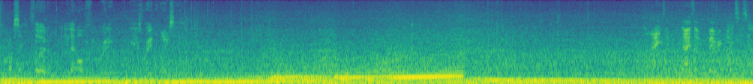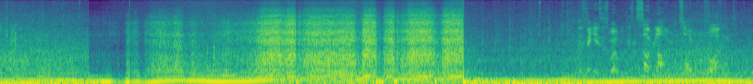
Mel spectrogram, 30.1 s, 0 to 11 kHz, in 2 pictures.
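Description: Dodge Viper GTS's naturally aspirated pushrod V10 heard from inside the cabin, climbing in pitch under acceleration for several seconds with a gear change partway, then easing back to a steady cruise. Around the middle the engine note swings down and up under a loud rushing noise, and near the end it climbs again under throttle.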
